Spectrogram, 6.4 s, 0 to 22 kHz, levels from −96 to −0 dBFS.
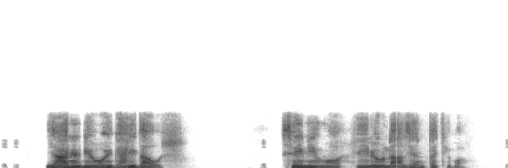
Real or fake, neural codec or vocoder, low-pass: fake; codec, 24 kHz, 0.9 kbps, WavTokenizer, medium music audio release; 7.2 kHz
